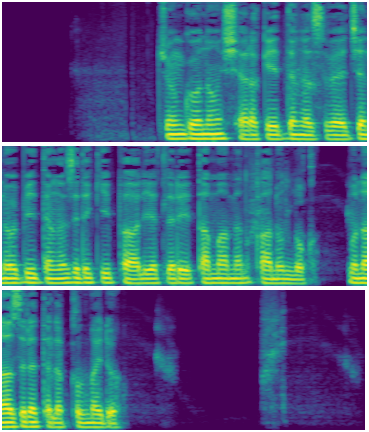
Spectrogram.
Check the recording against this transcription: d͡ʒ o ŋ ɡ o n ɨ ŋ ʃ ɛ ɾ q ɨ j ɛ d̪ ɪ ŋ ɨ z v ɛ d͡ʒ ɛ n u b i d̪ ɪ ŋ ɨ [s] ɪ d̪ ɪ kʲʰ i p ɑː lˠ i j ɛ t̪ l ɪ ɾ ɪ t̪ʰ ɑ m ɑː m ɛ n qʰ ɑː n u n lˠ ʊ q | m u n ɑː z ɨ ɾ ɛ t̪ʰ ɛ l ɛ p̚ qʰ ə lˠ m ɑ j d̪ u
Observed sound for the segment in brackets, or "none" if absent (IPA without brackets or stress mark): z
